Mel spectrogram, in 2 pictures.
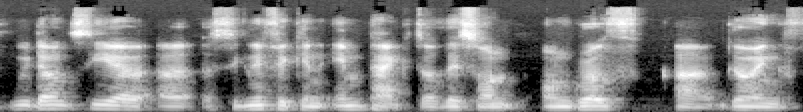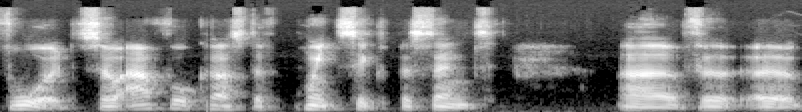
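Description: A man answering broadcast interview questions on economics as an expert guest, in a halting, hesitant manner with repeated words. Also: low voice. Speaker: economist guest, IMF research division head.

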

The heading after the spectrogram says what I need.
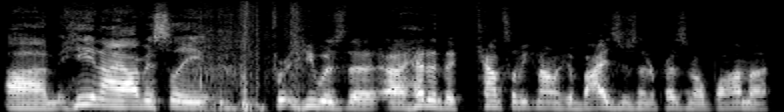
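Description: A man hosting an unscripted financial commentary, conversational, with deliberately stressed phrases. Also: a little high, a bit bright, a little hiss or hum. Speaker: host and market commentator.

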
